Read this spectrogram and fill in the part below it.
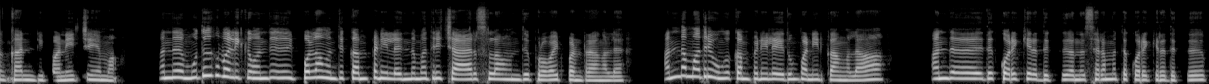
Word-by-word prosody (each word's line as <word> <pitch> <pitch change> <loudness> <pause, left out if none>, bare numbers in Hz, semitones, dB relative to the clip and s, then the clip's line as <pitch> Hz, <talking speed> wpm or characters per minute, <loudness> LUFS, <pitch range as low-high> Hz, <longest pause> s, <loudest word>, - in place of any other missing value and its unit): கண்டிப்பா. 200 -3 -1
நிச்சியமா, 205 -2 -2 0.5
அந்த 300 +2 +4
முதுகு 405 +7 +2
வலிக்கு 315 -4 +1
வந்து 280 +2 +2 0.2
இப்போலாம் 305 +3 +2
வந்து 280 0 +1
கம்பெனியில, 265 -1 +2
இந்த 250 +1 +3
மாதிரி 280 +1 0
சேர்ஸ்லாம் 240 0 +1
வந்து 225 +1 +1
ப்ரொவைட் 215 0 0
பண்ணுறாங்கல்ல, 185 -2 -1 0.5
அந்த 350 +7 +2
மாதிரி 365 0 +2
உங்க 280 0 +2
கம்பெனியில 250 -1 +1
எதுவும் 240 +1 -1
பண்ணியிருக்காங்களா? 205 -4 0 0.7
அந்த 280 +1 +3 0.3
இத 265 +1 -1
குறைக்கிறதுக்கு, 235 -4 -1
அந்த 215 0 0
சிரமத்தை 235 0 0
குறைக்கிறதுக்கு. 205 -1 -3
240 Hz, 135 wpm, -18 LUFS, 210-275 Hz, 0.7 s, அந்த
